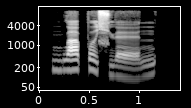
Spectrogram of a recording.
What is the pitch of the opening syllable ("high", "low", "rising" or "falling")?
high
